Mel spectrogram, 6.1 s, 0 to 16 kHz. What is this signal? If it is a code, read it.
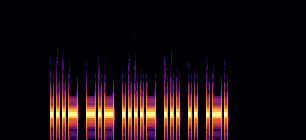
Morse code, heard as a keyed tone, about 20 wpm, 700 Hz. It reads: VK4SIR
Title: DXCC-100 Call Signs - 6 Characters - 20wpm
